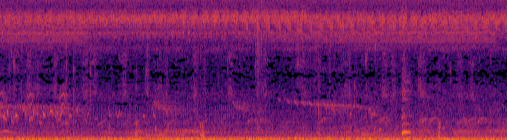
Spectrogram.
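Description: Outdoor ambience: a constant low rumble, a steady high-pitched drone, and faint short animal calls scattered through.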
